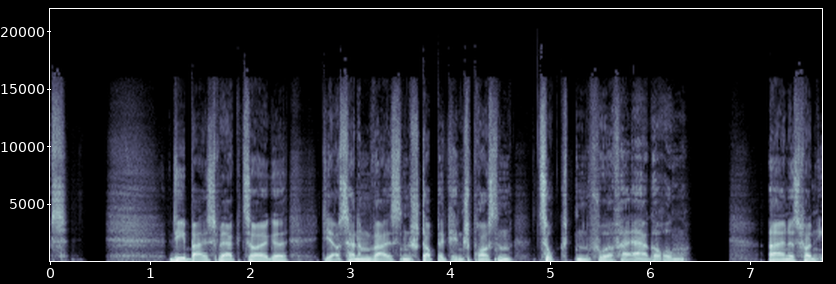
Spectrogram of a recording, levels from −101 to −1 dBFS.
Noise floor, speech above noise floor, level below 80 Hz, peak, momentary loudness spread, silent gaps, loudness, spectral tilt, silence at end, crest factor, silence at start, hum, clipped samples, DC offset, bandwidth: -42 dBFS; 19 dB; -44 dBFS; -2 dBFS; 14 LU; 0.38-0.54 s, 6.45-6.77 s; -23 LUFS; -5 dB/octave; 0 s; 20 dB; 0 s; none; under 0.1%; under 0.1%; 16 kHz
